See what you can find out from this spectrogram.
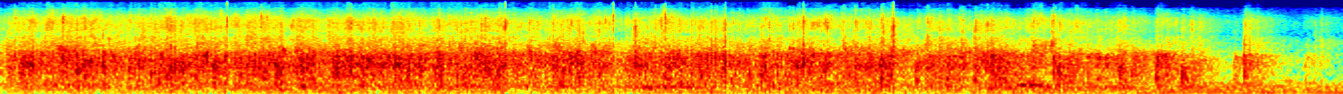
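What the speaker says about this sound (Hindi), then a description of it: "तो अभी आप अपने लिए जोरदार तालियां बजाकर अपने आप का स्वागत कीजिए।" A large crowd at an Ayurveda emergency-management seminar in Bathinda claps loudly and steadily for several seconds, then tapers off slightly at the end.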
